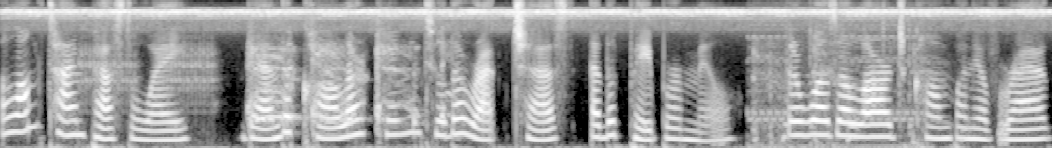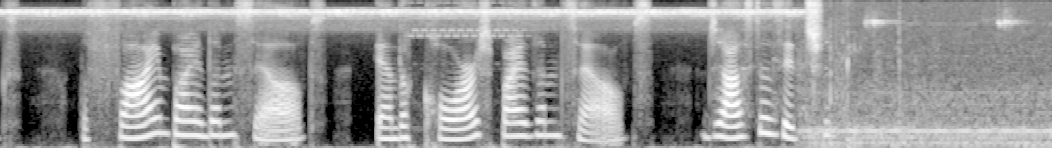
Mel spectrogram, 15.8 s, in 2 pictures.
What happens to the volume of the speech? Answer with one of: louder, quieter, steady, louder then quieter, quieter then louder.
steady.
